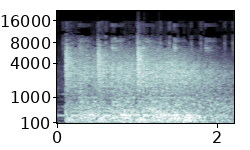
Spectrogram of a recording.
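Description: A propane tank explosion in a 1980s film scene: a loud, broad roaring blast that fills the whole clip, with a couple of sharper bursts early on before the rumble slowly eases.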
